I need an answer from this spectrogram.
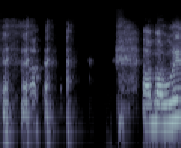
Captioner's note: laughing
